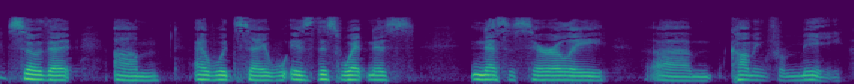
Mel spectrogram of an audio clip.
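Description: Woman with a really low, dark voice, slow and thoughtful, sharing in a group. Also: level tone. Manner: thoughtful, halting, musing. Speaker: audience member sharing.

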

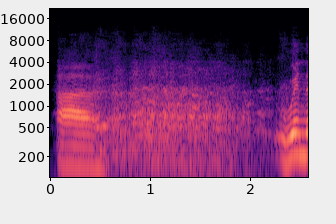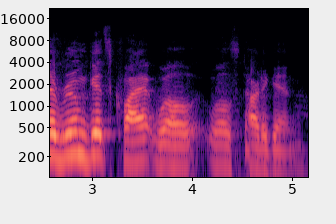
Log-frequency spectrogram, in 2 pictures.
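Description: A man leading a group discussion in a meeting room. He talks in a relaxed way, laughing often and restarting his sentences. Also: a little high, slow pace, dull audio. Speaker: meditation group leader.

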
